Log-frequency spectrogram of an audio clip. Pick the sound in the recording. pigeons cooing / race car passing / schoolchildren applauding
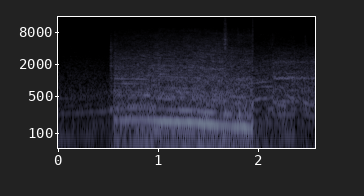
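race car passing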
